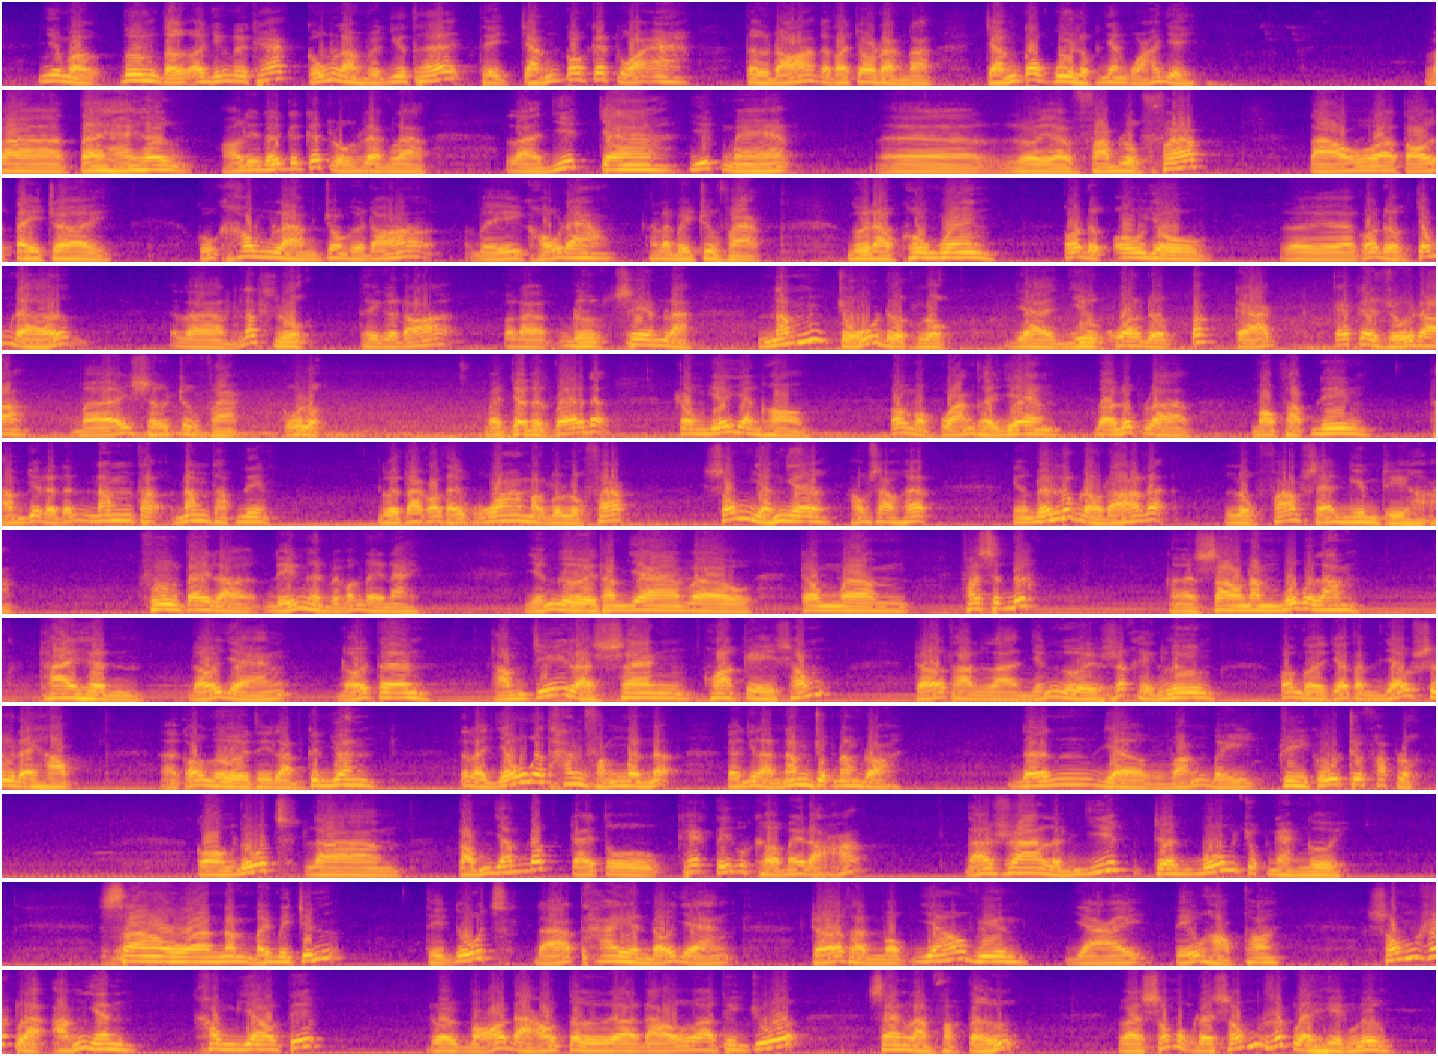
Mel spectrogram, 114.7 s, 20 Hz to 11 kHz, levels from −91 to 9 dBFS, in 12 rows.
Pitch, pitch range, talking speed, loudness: 115 Hz, 95-145 Hz, 170 wpm, -10 LUFS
